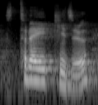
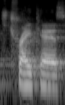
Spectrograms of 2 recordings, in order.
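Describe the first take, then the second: First: It is said with Korean-style pronunciation. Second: It is said with English-style pronunciation. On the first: "he speaks like stray kids" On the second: "just in the English way"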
